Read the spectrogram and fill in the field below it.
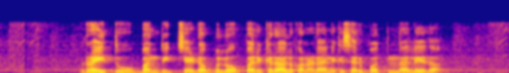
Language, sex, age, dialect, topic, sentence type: Telugu, male, 18-24, Utterandhra, agriculture, question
